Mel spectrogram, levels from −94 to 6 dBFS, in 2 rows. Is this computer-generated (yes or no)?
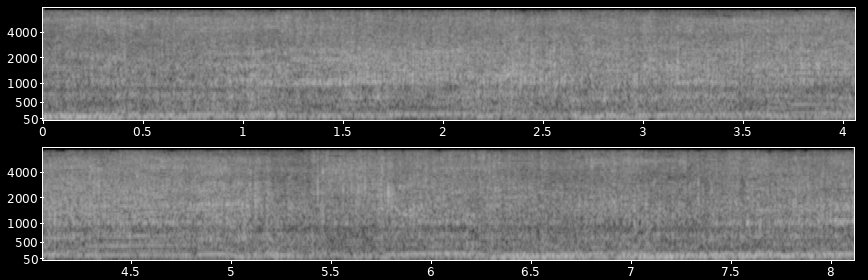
yes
